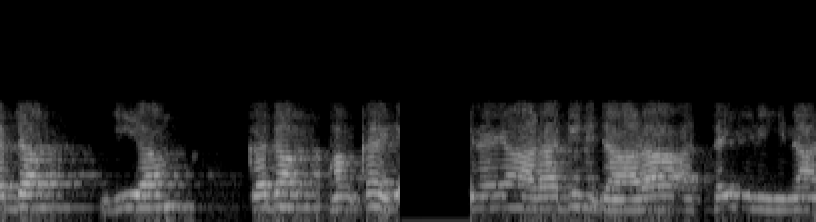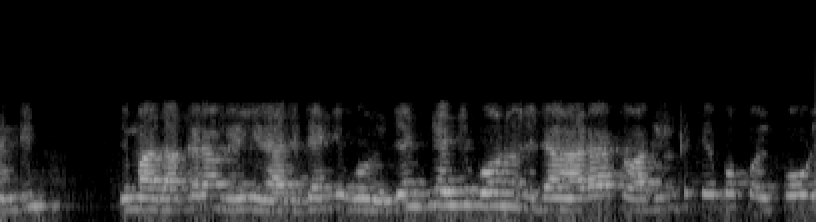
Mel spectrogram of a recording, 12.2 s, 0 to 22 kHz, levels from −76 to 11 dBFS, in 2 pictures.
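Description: Throughout, the speech carries the buzzy, gravelly roughness of the GSM full-rate codec. Its vocal-tract model is driven by a sparse, regularly spaced pulse excitation, and the band is confined to roughly 200 Hz to 3.7 kHz. On a spectrogram, the energy stops sharply there, and the harmonics look smeared and grainy.

Lost GSM frames occur at 0.40–0.43, 2.38–2.49, 6.24–6.29 and 9.98–10.03 s. Each time, the decoder repeated the last good frame, producing a brief metallic ring instead of new sound. The gaps last 20, 100, 40 and 40 ms, which fits one to five missing frames. A spectrogram shows frozen, stretched spectral bands, and the waveform shows a repeated pattern.

From 3.00 to 3.54 s, an audio dropout to silence cuts the sound out abruptly for about half a second. This is likely a lost input or link, with silence written in its place. The waveform is a dead flat line, and the spectrogram is blank, with no room tone.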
